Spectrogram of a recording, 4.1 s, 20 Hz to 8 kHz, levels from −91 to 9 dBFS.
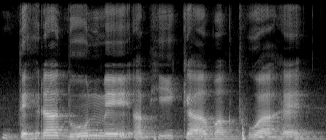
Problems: none marked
